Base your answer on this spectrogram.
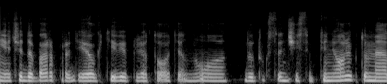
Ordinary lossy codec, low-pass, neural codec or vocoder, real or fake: Opus, 16 kbps; 14.4 kHz; none; real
